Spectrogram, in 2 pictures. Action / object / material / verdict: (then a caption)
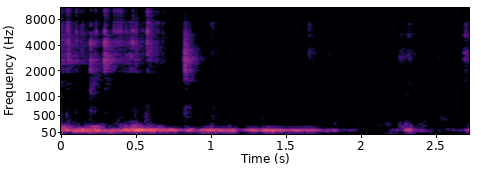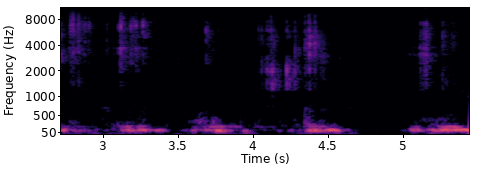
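scrape / glitter-coated foam sign / foam / none. Long red nails tap and scratch across the word "Merry" on a thin, solid, gold glitter-coated foam "Merry Christmas" cutout sign lying on a dark cloth, while the other hand rests still. Soft, low thumps come with bright, gritty scraping rasps in short bursts separated by brief silences.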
